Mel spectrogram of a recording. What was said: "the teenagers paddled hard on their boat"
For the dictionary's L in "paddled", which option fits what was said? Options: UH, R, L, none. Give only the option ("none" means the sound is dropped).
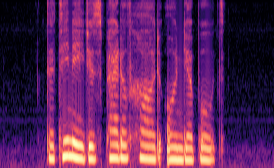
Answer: L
